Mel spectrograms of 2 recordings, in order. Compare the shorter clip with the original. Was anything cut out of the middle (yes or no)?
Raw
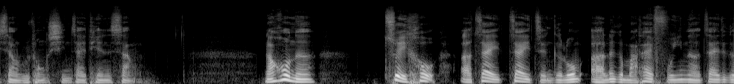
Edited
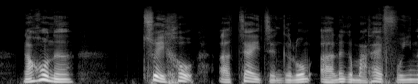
yes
